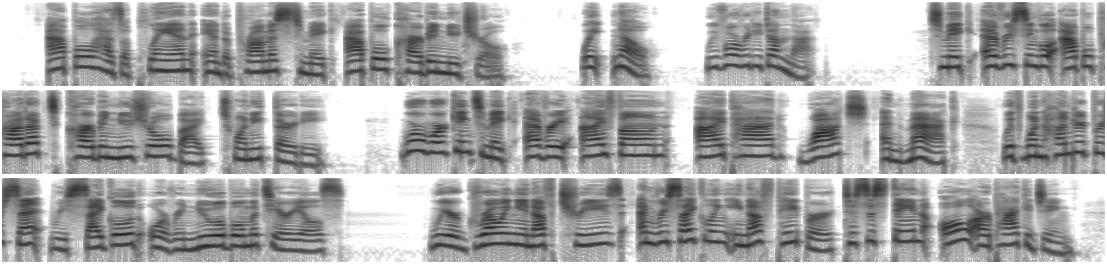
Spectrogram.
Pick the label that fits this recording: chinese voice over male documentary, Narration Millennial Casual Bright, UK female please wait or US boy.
Narration Millennial Casual Bright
